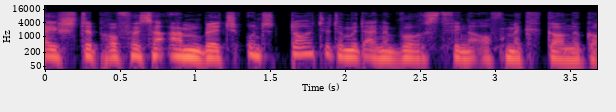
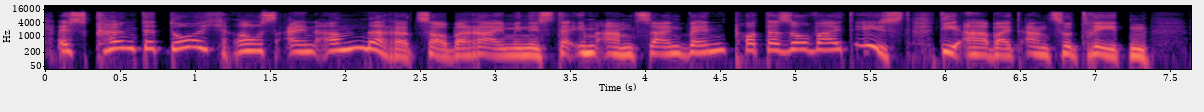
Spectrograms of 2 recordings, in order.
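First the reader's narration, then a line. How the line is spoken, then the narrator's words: Calling out. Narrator (German): rief Professor McGonagall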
